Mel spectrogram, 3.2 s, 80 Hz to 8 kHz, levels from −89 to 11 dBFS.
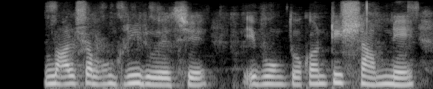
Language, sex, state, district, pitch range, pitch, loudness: Bengali, female, West Bengal, North 24 Parganas, 185-210 Hz, 200 Hz, -16 LUFS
